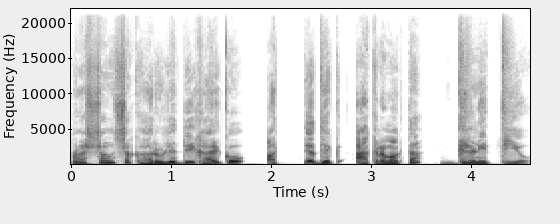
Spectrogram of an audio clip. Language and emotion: Nepali, disgusted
